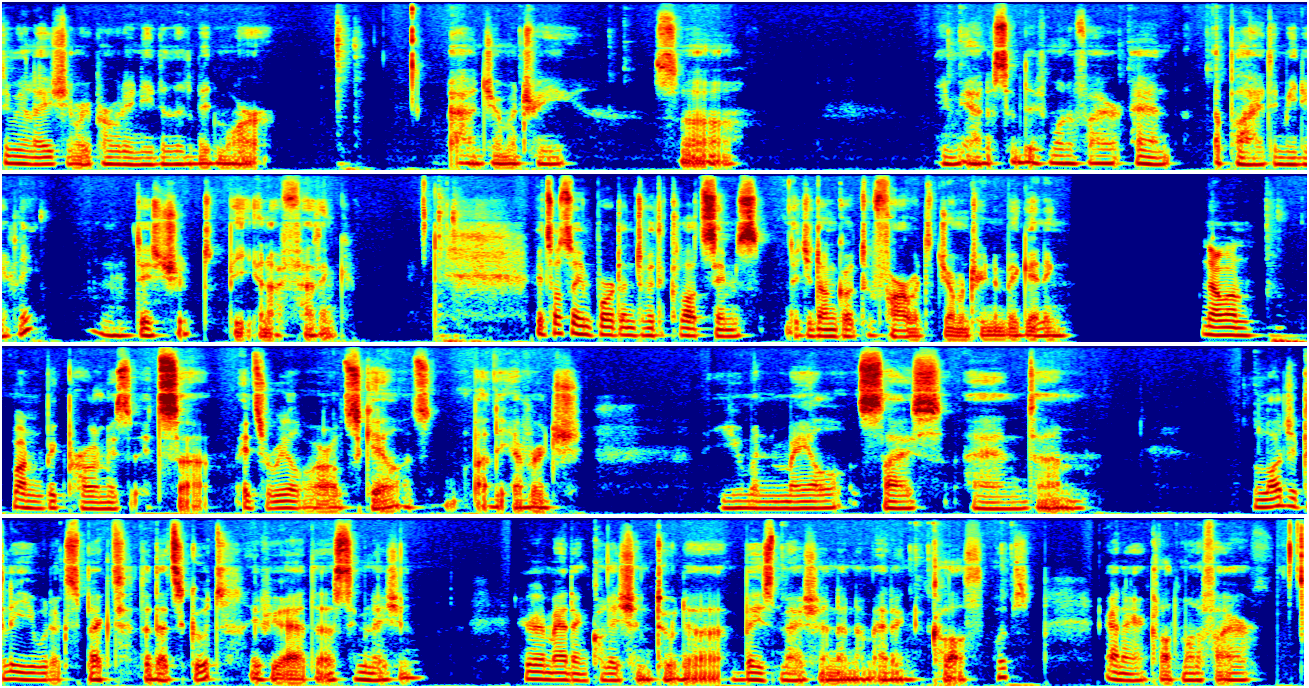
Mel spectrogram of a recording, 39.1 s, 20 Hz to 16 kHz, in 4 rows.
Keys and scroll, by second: 2.4 Tab, 9.8 Tab, 12.9 Tab, 18.0 1, 19.1 n.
